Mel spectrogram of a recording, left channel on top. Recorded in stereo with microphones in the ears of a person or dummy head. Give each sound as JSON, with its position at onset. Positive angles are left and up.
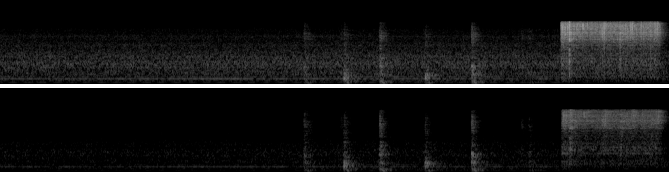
{"t": 3.0, "sound": "footsteps", "side_deg": -20, "distance_m": 1.2}
{"t": 5.6, "sound": "frying", "side_deg": 80, "distance_m": 0.5}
